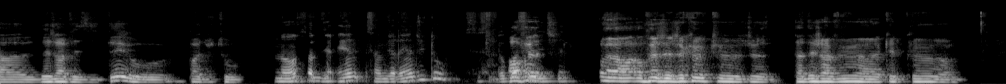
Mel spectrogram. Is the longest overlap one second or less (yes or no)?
yes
